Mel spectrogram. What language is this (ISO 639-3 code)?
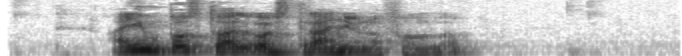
glg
